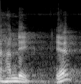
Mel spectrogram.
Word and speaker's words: Hyundai: Ya, Hyundai saya tahu bahasanya dibacanya Hai ya.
